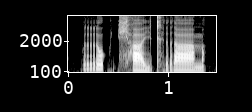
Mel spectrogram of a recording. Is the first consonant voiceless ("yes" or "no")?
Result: no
